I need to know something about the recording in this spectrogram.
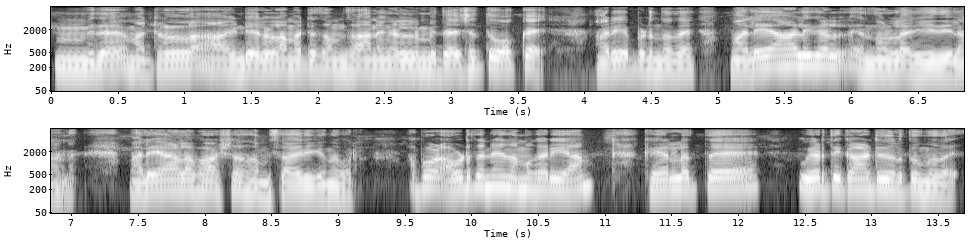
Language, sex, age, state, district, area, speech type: Malayalam, male, 60+, Kerala, Pathanamthitta, rural, spontaneous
